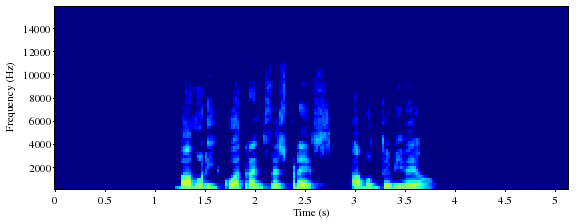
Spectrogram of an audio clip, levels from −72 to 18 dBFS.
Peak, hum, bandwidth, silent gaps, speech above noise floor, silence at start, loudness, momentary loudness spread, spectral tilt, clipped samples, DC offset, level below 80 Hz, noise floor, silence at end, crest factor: -8 dBFS; none; 11.5 kHz; none; 51 dB; 1.2 s; -28 LUFS; 7 LU; -6 dB/octave; under 0.1%; under 0.1%; -78 dBFS; -78 dBFS; 1.4 s; 20 dB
